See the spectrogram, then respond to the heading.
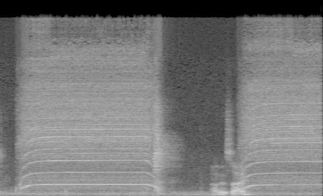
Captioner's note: brush whirring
